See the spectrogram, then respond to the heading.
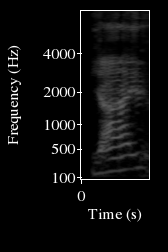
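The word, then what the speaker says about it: jeg: g there yeah um so that the e g just like an english long i i j y and then j is finalizing a y y y vill um i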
